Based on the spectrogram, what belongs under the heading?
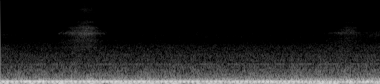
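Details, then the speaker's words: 2009 Chevy Impala cruising on the road: steady low drone over road noise, suspected wheel bearing; the hum goes away when turning toward the driver's side, so the passenger-side bearing is suspected. "so it's driving well it does sound like there's a wheel bearing"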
